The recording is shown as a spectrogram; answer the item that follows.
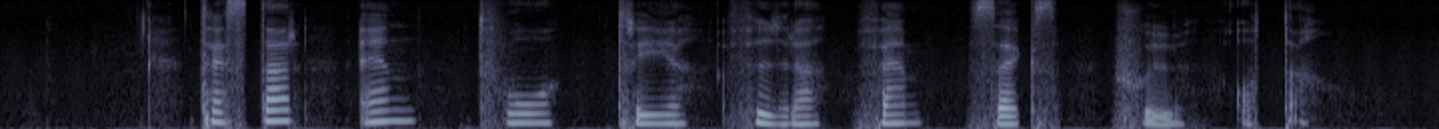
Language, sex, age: Swedish, female, 38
